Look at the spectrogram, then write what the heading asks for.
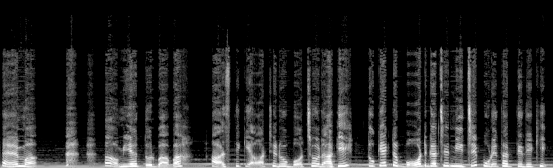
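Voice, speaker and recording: A sorrowful village mother from a cartoon, acted by a woman, speaks in a high voice. She is tender and pleading, with faint music underneath. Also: expressive, normal speed. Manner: pleading, emotional. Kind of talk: Bengali cartoon voice acting.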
